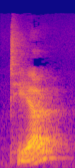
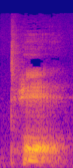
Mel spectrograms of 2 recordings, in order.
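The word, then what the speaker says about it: tear: are very much mistaken it's not here it's Tay Tay okay the past form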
